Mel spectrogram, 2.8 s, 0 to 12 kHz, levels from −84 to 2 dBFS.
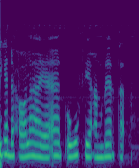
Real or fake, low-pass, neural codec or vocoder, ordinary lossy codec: real; 7.2 kHz; none; Opus, 64 kbps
